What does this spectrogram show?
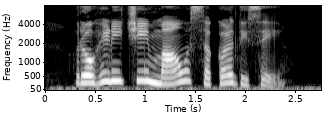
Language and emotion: Marathi, neutral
